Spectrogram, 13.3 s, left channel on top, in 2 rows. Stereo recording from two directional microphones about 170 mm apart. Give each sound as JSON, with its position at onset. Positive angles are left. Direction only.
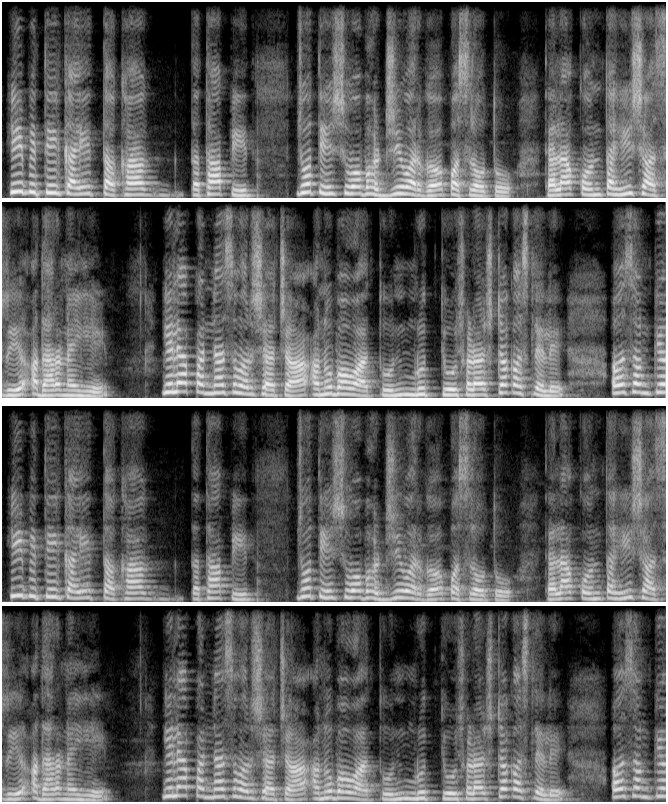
{"t": 0.1, "sound": "a woman's voice", "side_deg": 15}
